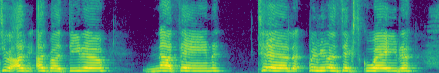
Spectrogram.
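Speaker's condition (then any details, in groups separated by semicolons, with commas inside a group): Cerebral palsy; voice affected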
